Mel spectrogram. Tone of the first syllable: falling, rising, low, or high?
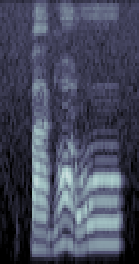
low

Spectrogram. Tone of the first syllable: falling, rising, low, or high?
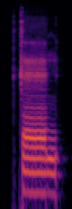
low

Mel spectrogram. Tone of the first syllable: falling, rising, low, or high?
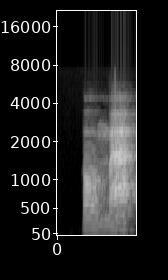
low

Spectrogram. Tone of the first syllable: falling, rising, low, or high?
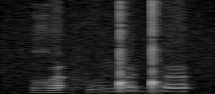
high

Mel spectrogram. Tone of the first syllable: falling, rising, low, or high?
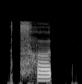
high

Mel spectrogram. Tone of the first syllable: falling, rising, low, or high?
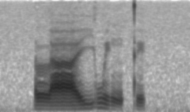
rising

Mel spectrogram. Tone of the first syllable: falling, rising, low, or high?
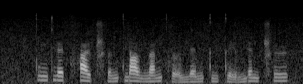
high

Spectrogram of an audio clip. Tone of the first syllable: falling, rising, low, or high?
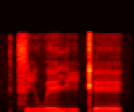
low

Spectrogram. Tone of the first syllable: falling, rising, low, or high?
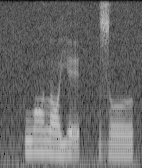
high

